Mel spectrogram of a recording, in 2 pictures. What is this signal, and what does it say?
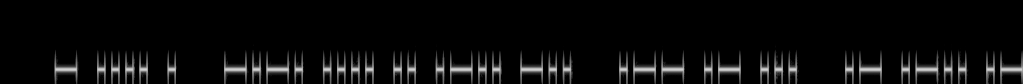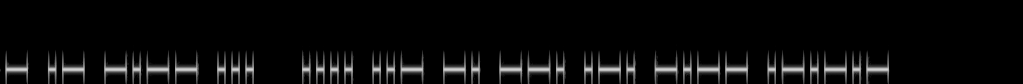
Morse code, heard as a keyed tone, about 17 wpm, 700 Hz. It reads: THE CHILD WAS ALWAYS HUNGRY.
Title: Sentences from Top 1400 Words 17wpm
